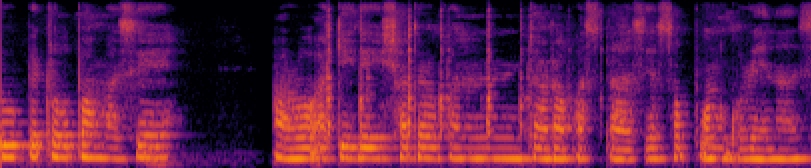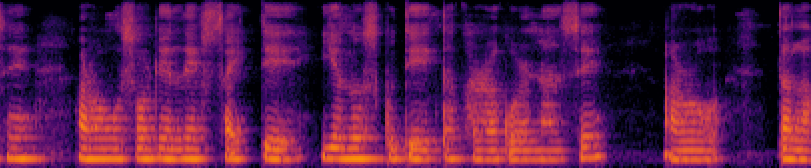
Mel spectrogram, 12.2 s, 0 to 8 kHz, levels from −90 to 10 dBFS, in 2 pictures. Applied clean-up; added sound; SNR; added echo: neural mask model RNNoise.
